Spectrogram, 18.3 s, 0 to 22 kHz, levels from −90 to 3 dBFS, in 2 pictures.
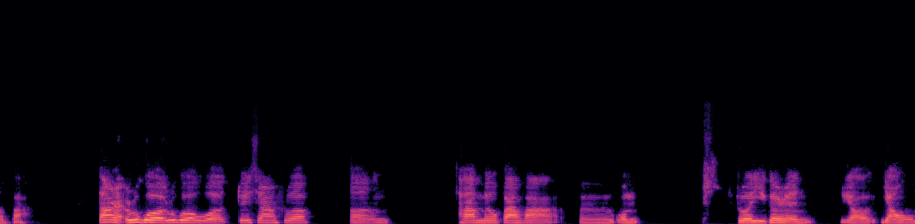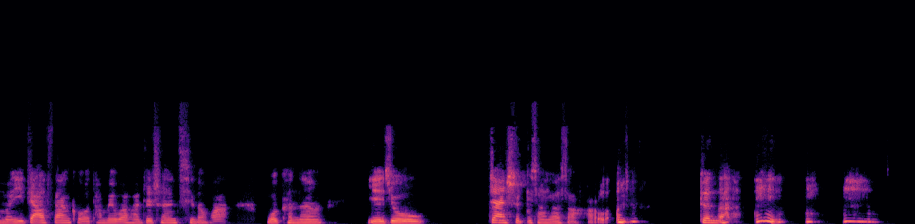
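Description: Nothing stood out on listening to this speech recording.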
